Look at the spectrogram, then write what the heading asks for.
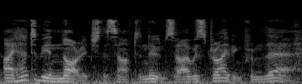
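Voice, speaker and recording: An actor playing a shaken, defensive man with a halting, reflective, dry delivery in a radio drama. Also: mid-range voice, animated, noisy background, close to an everyday voice. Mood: uneasy recounting. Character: shaken man recounting his discovery, defensive, sardonic.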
